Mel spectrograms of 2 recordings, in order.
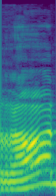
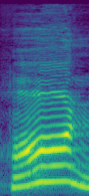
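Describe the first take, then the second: First: The word begins with an R sound. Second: The word begins with an H sound. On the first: This is the standard Thai reading. "ถ้าเป็นภาษาไทยมันก็ร้อน" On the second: This is the Northern Thai reading. "อ่านว่ากลางวันวี่แดดฮ้อน"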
